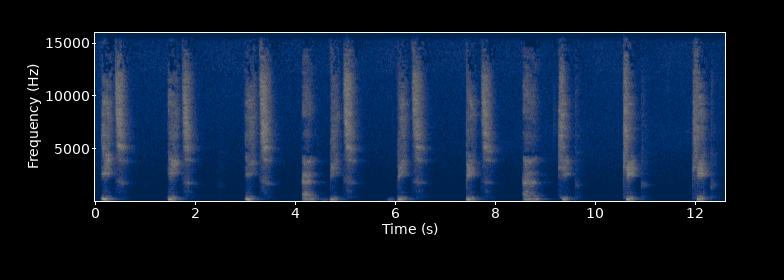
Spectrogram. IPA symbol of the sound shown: i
